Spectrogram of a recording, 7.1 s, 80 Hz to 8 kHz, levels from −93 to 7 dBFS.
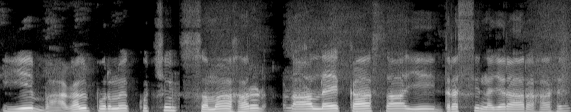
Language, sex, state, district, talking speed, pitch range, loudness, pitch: Hindi, male, Bihar, Bhagalpur, 110 wpm, 155-185 Hz, -16 LUFS, 170 Hz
